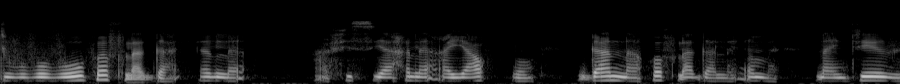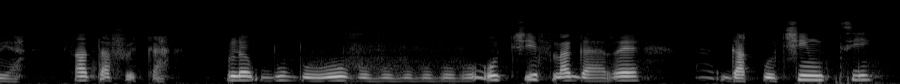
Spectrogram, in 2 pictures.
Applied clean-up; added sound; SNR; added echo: none; none; none; none.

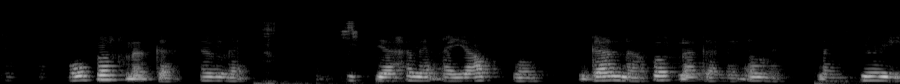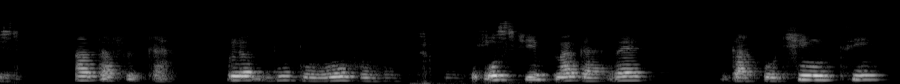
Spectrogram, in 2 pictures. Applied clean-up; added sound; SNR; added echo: neural mask model DeepFilterNet 3.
